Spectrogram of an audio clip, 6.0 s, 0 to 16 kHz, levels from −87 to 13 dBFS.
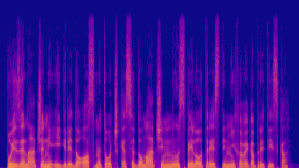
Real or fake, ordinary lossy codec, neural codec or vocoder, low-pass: fake; none; autoencoder, 48 kHz, 32 numbers a frame, DAC-VAE, trained on Japanese speech; 14.4 kHz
